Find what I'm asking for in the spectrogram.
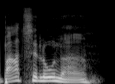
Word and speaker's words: Barcelona: Die Sagrada Familia in Barcelona. – Ja. – Übrigens, genau, das spricht man auch genau so. Barcelona, nicht irgendwie anders.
